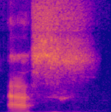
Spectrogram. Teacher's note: it creates the illusion that there's a k sort of like a light or a half k · for example how instead of doing ask back into the s you can hold that s bring the back of the tongue towards the k position without actually hitting it so that s continues asks okay it creates the illusion that there's a k sort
